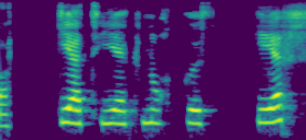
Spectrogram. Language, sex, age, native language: Icelandic, male, 8, Icelandic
